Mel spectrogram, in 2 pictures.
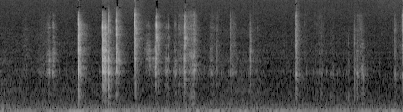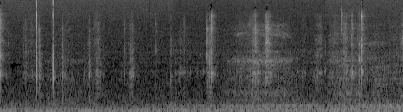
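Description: Screwdriver backing out the belt-clip screws on a Kydex holster: irregular light clicks and ticks of the bit, screws and hard plastic, most closely spaced about one to two seconds in and sparser after.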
